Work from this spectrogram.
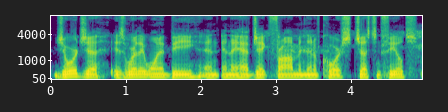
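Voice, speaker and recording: A man's voice: mid-range voice, flat delivery, moderate pace, a little mellow, smooth, no echo. A man hosting a sports podcast, asking questions in a casual interview style.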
